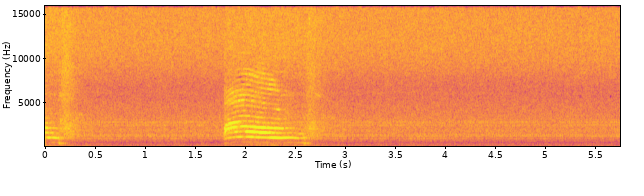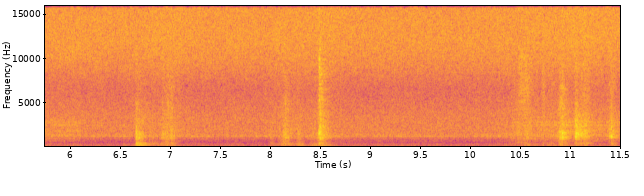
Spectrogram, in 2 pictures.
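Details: A white and ginger male Domestic Shorthair cat gives one drawn-out, tonal meow that rises then falls, followed by a few faint knocks; the cat is said to miss his owner, recorded 12 August 2018.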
